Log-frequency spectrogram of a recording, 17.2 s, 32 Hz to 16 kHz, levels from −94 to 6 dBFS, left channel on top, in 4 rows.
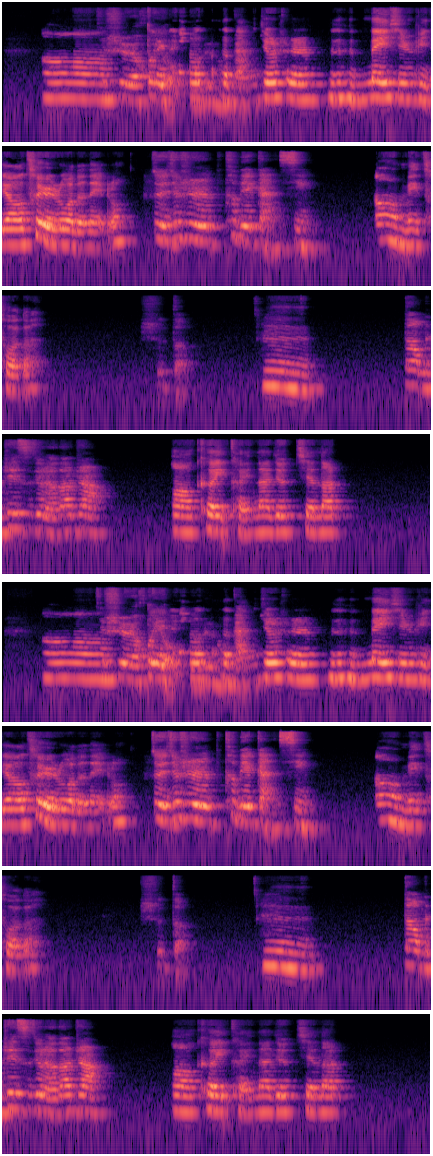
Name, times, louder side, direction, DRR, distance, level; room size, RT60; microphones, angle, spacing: voice 1, 0.4-1.1 1.5-5.6 8.0-8.9 11.2-11.7 14.6-16.2, left 1 dB, 45° left, 0.5 m, -24 dB
voice 2, 1.0-2.4 5.8-7.4 10.0-10.4 12.6-13.9, right 4 dB, 45° right, 0.6 m, -26 dB
2.8 x 2.3 x 3.6 m
head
